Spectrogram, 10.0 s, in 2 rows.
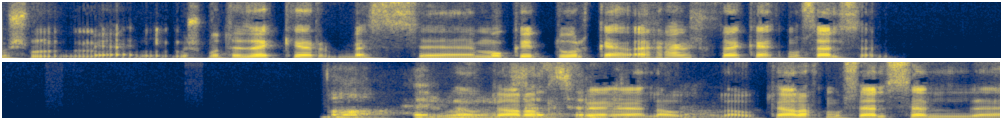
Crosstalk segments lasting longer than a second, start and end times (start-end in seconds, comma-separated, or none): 7.2-8.6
